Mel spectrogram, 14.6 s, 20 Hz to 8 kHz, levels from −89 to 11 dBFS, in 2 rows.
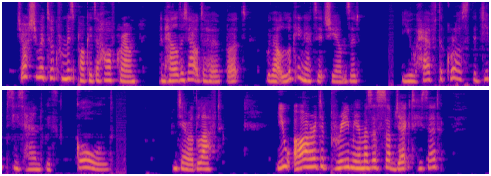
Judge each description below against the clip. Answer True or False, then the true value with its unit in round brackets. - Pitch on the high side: True (230 Hz)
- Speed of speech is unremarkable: True (170 wpm)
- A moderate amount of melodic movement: True (4.9 semitones)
